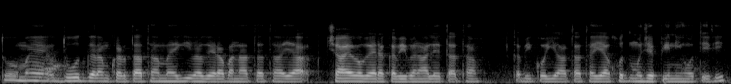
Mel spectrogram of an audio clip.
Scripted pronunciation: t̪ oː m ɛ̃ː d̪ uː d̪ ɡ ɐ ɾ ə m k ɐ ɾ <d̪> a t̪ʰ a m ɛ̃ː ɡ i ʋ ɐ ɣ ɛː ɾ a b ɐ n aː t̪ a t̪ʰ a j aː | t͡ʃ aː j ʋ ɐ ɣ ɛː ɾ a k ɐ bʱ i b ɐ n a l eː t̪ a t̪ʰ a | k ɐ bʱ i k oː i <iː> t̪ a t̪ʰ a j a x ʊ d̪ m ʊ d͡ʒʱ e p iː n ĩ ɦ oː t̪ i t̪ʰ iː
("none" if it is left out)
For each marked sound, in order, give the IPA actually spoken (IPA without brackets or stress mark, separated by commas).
t̪, aː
